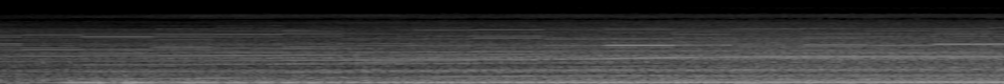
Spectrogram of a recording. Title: Model X vibration noise when AC compressor is running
